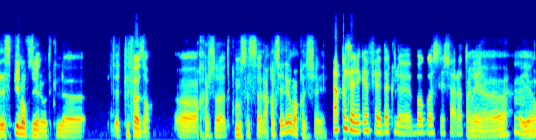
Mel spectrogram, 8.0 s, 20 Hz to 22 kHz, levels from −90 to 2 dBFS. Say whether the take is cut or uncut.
uncut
